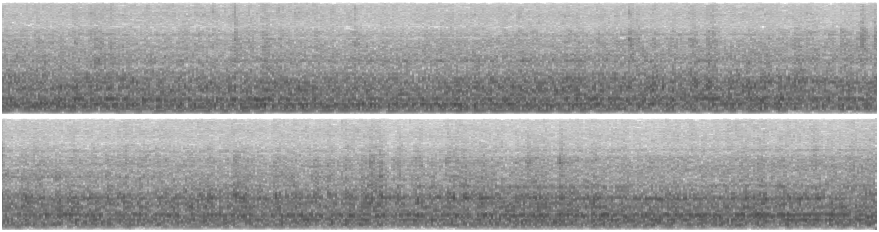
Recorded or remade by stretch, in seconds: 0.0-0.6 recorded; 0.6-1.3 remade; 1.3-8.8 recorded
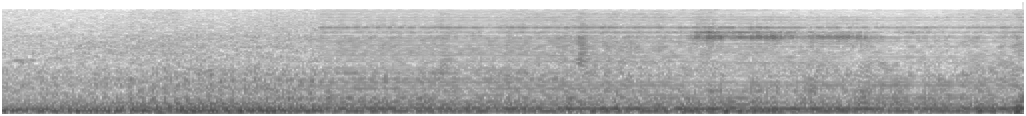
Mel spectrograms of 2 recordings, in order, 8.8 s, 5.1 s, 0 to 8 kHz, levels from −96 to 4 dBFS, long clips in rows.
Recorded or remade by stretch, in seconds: 0.0-1.6 recorded; 1.6-5.1 remade

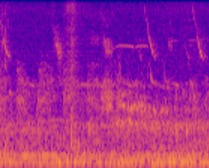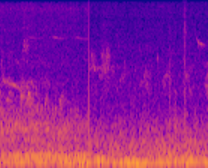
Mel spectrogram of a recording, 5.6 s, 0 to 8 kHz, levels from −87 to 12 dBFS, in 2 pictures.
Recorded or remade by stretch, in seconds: 0.0-0.6 recorded; 0.6-1.5 remade; 1.5-5.6 recorded

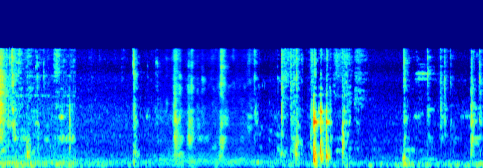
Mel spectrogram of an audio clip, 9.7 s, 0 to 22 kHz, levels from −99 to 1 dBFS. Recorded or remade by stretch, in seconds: 0.0-3.2 recorded; 3.2-5.1 remade; 5.1-9.7 recorded

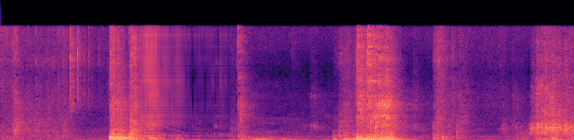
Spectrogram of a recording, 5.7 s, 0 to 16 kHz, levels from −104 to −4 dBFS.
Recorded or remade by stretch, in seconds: 0.0-1.4 recorded; 1.4-2.3 remade; 2.3-5.7 recorded

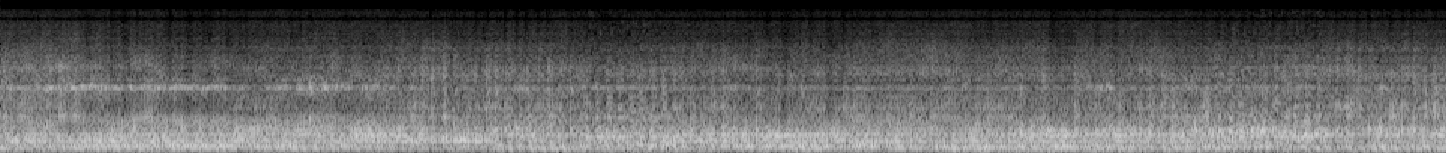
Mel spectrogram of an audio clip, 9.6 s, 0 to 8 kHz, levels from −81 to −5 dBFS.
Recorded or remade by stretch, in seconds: 0.0-3.9 remade; 3.9-4.5 recorded; 4.5-8.1 remade; 8.1-8.8 recorded; 8.8-9.6 remade

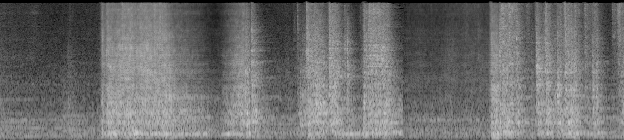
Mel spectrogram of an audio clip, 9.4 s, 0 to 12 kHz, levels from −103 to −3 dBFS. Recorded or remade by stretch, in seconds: 0.0-1.5 recorded; 1.5-3.7 remade; 3.7-6.1 recorded; 6.1-7.5 remade; 7.5-9.4 recorded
